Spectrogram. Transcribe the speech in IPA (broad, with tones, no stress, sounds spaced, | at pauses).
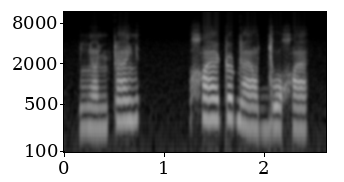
ʎ œ̃˩ ɲ ʈ ɛ̃ː˥ ʎ | χ ɛ̃ː˥ e̯ ʈ ø˥ ɖ ɛ̃ː˩ o̯ ɟ uː˩ χ ɛ̃˩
